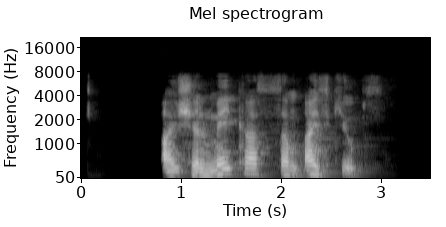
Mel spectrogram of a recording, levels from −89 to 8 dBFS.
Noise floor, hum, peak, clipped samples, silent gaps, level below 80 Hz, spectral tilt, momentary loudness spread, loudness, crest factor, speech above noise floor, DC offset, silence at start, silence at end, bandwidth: -71 dBFS; none; -2 dBFS; under 0.1%; none; -66 dBFS; -6 dB/octave; 12 LU; -22 LUFS; 22 dB; 49 dB; under 0.1%; 0.8 s; 0.75 s; 7.6 kHz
